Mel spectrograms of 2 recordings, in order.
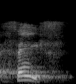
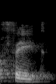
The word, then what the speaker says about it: faith: Por exemplo, um dia você vai querer falar fé, faith, e você não fala, você fala faith. Faith é destino. Tem nada a ver. Faith é fé.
